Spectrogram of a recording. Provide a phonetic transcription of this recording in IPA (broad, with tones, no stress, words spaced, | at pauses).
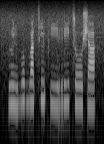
lĩ˨ɡ͡bo˦ ɡʷa˦tʰĩ˦ pʰiː˨riː˦ t͡soː˦ʃa˦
